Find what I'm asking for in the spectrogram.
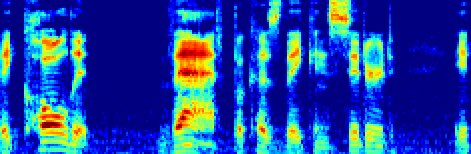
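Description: There is light background noise as a man talks with ordinary pitch variation. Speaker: history video host. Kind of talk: lecture. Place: home room. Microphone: webcam.

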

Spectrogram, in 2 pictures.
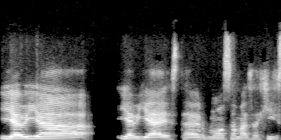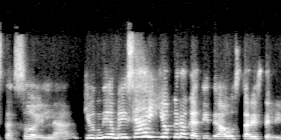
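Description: A woman talks against a quiet background. Her pitch is fairly high. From Peru. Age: 40s. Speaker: mindfulness teacher; interview guest, mindfulness teacher. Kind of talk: casual interview; guided meditation. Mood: warm, smiling, animated. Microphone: video call.

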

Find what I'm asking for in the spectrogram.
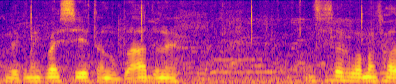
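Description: A man speaks with monotone, flat intonation. The sound is dry with no echo, though noticeable background noise is present. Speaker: vlogger. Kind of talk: casual vlog chat. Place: waterside. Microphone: phone near.

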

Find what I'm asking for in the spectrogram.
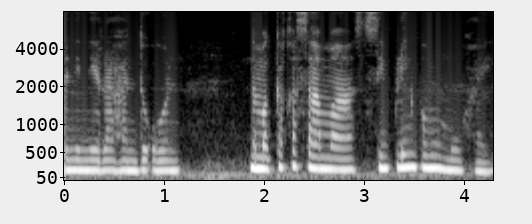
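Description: Somewhat breathy with a dark, mellow tone, a woman speaks at a moderate pace in a medium pitch with fairly even intonation. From Philippines, Bohol. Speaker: vlogger. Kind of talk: personal narrative, read aloud. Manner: halting.

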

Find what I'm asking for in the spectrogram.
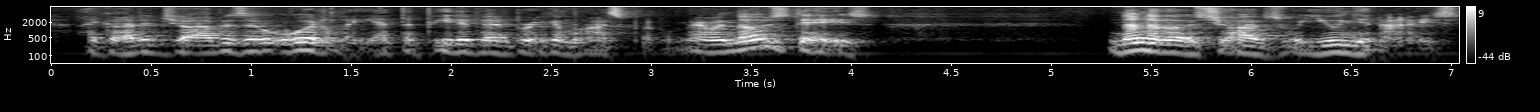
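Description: Audible room echo surrounds a man with an American accent, his dark, mellow voice somewhat breathy. He moves at a fairly quick pace with ordinary pitch variation. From Boston area, Massachusetts. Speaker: retired physician. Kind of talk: oral history interview. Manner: halting. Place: home room. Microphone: lapel.

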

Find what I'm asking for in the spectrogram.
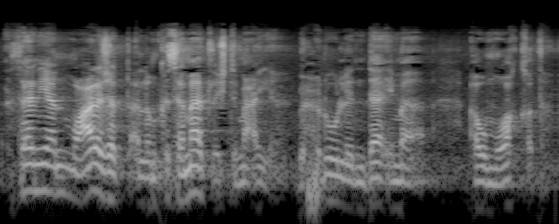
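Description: A man's intonation is lively while his pace stays fairly slow. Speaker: journalist and political analyst; speaker. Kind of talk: prepared talk. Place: hall. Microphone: too far from the mic; podium.

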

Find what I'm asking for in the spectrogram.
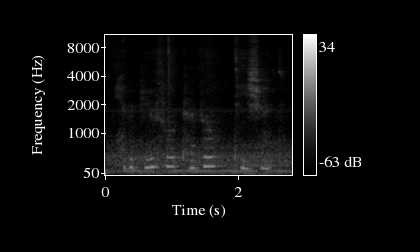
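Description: A woman's very slow speech competes with loud background noise. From France. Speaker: ASMR content creator. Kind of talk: ASMR folding tutorial.

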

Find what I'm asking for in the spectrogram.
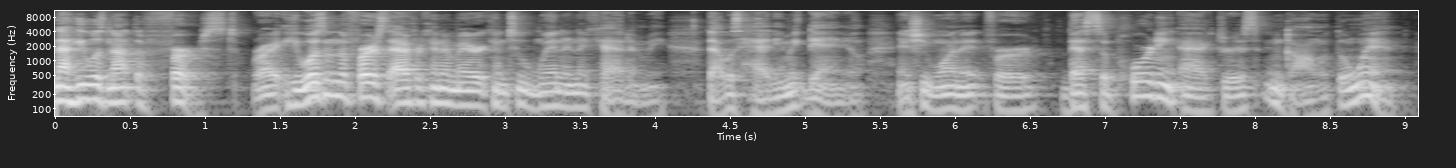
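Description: A man talks fairly quickly at a fairly low pitch, with vocal fry and very wide pitch swings. The background is quiet. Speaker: show host. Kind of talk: commentary. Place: studio. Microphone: studio mic.

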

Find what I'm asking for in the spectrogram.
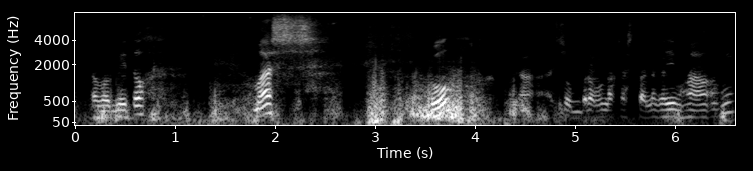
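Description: A man's fairly high pitch with ordinary pitch variation and big swings in loudness, at a very slow pace with long, frequent pauses, over noticeable background noise. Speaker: vlogger. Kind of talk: casual vlog narration. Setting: outdoors, biking home.

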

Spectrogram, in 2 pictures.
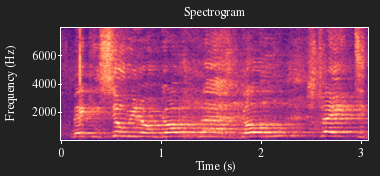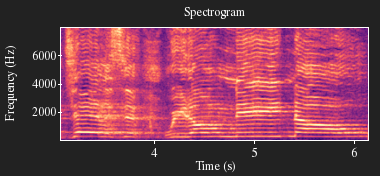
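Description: Against noticeable background noise, a man speaks with an intense tone at an extremely high pitch. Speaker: poet, activist, motivational speaker; keynote speaker at a high school. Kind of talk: spoken word poetry performance. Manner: rhythmic, intense.

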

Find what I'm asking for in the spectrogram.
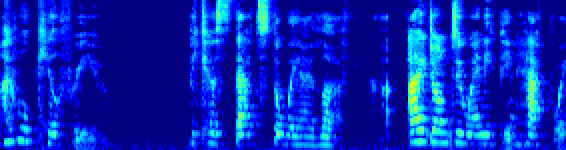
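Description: A woman's bright, sharp tone with lively intonation at a moderate pace. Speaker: actor performing a monologue. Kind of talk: dramatic monologue. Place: home room.

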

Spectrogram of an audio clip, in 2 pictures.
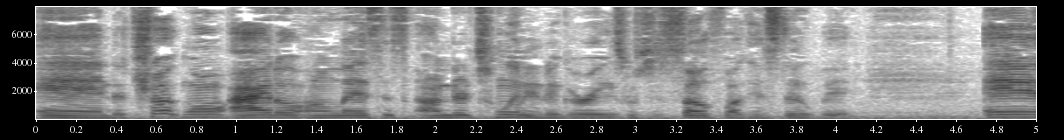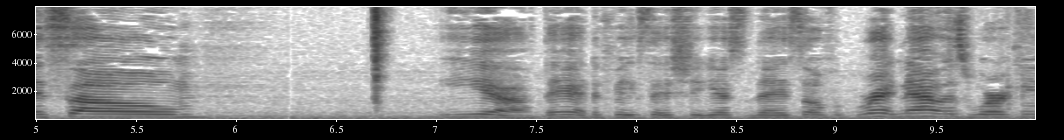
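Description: Over light background noise, a woman with a fairly low pitch and a bright, sharp tone talks at a moderate pace with ordinary pitch variation. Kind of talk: casual vlog chat. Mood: frustrated venting. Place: car. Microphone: phone near.

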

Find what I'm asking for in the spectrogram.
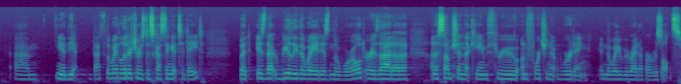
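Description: Against a quiet background, a woman speaks very fast in a fairly low, flat, monotone voice. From US Midwest, Minnesota. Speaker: PhD student and lawyer presenting research. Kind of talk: conference presentation. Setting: conference stage with audience. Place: hall. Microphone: handheld.

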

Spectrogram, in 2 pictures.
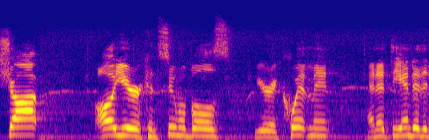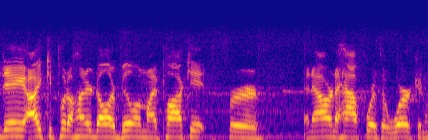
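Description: Faint music sits in the background as a man speaks at a fairly quick pace with a high pitch and fairly even intonation. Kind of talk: casual tutorial talk to camera. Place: workshop.

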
